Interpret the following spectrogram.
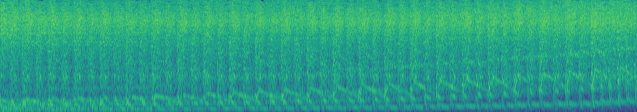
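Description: Electronic music: a synth sound of quick falling chirps that repeat several times a second, its lowest pitch sinking slightly and then rising near the end.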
